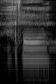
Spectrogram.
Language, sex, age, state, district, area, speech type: Bodo, female, 45-60, Assam, Chirang, rural, spontaneous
